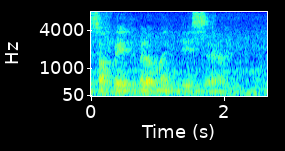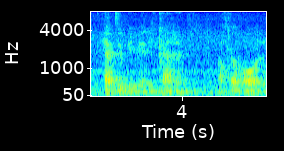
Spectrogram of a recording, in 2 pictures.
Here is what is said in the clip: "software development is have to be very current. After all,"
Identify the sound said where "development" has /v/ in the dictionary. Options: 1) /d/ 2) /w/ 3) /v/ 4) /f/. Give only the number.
3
